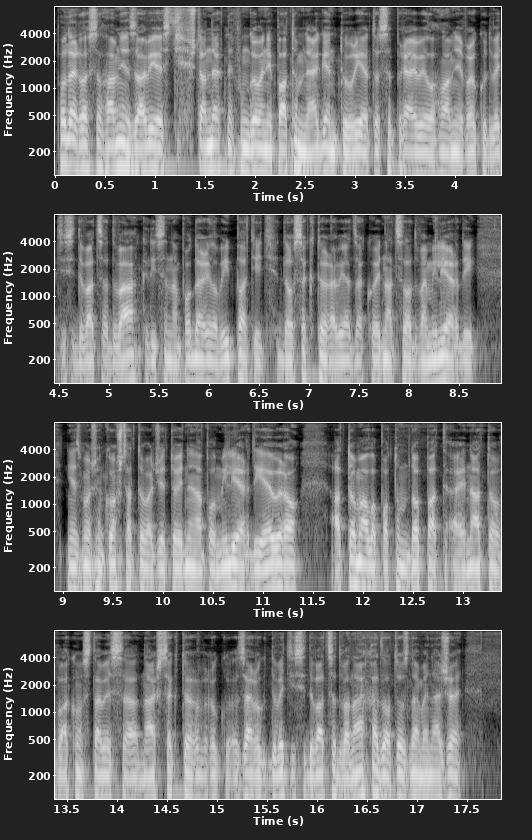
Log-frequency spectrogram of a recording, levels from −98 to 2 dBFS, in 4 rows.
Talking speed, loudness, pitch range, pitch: 200 wpm, -15 LUFS, 100-110 Hz, 100 Hz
